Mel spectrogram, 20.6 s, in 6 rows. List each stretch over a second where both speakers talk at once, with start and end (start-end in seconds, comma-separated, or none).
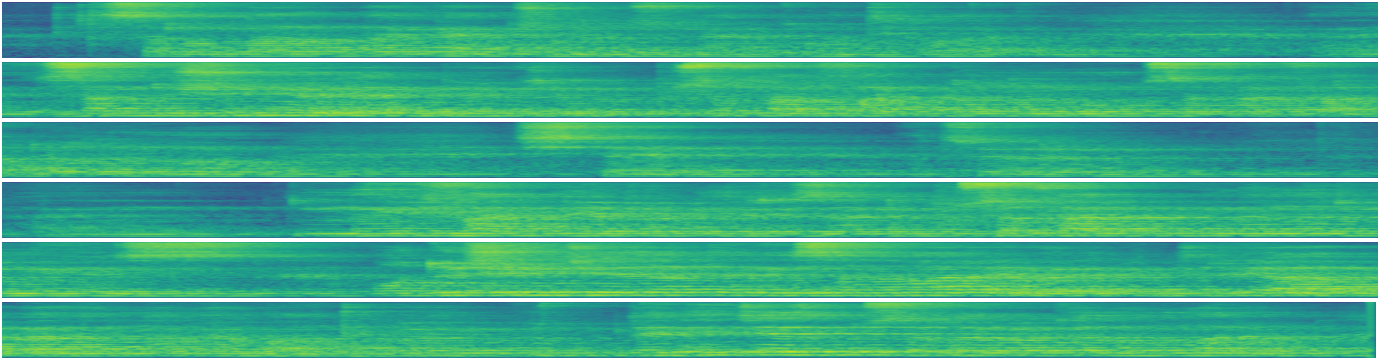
none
